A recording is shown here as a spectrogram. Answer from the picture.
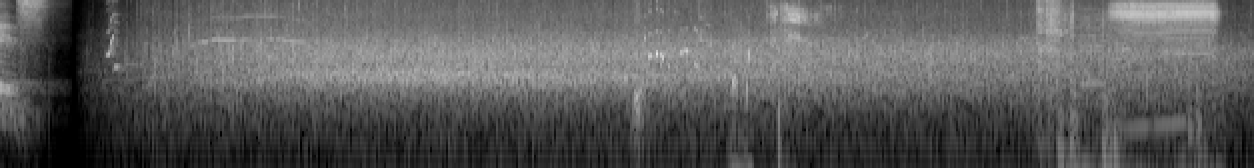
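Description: Audience applauding steadily, with a short rising sound effect near the end.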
